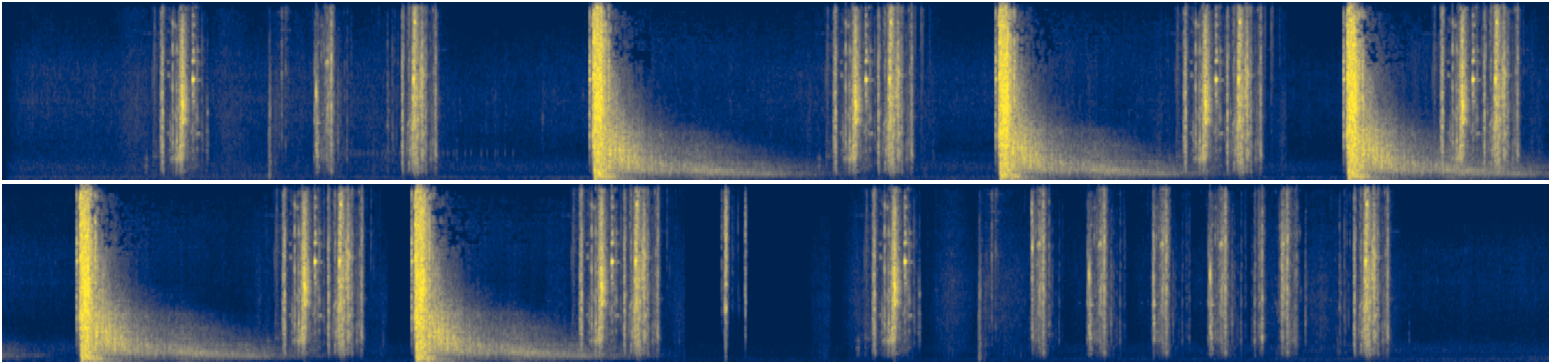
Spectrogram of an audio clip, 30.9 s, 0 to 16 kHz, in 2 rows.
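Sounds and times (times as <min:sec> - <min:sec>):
rifle shots echoing: 0:05.9 - 0:09.1, 0:10.0 - 0:12.6, 0:13.4 - 0:22.1
rifle bolt clicking: 0:08.2 - 0:09.2, 0:11.6 - 0:12.7, 0:14.3 - 0:15.3, 0:18.1 - 0:19.7, 0:21.1 - 0:22.1, 0:25.8 - 0:29.4.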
